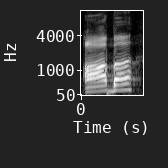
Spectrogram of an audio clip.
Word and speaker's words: Abba: cry out Abba Father Abba of means father okay in Hebrew you can either pronounce it with a b or a v okay means father and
